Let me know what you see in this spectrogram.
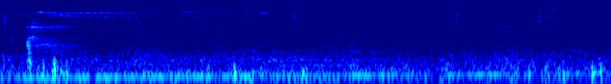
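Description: Near silence. A bird sings a high warbling phrase for about the first three seconds, over faint rustles and light knocks from rope and wooden sticks being handled.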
